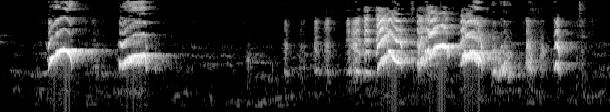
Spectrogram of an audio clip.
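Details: Training song for cockatiels, sung by a cockatiel: two long rising whistles, a short pause, then a quick run of looping whistled and chirped notes.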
